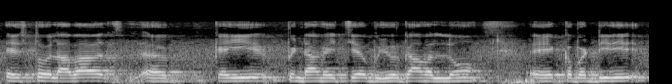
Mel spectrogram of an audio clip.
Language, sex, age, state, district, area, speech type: Punjabi, male, 30-45, Punjab, Kapurthala, rural, spontaneous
